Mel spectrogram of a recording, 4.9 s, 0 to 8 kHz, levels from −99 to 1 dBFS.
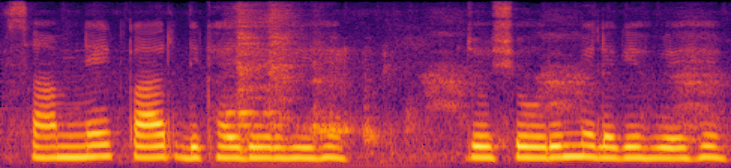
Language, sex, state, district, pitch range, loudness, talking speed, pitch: Hindi, female, Maharashtra, Mumbai Suburban, 190-195 Hz, -12 LUFS, 145 wpm, 190 Hz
